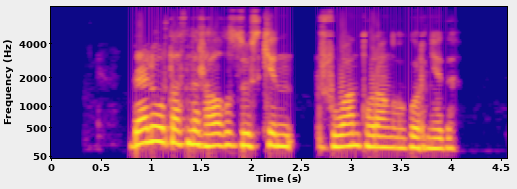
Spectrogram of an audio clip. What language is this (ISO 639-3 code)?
kaz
